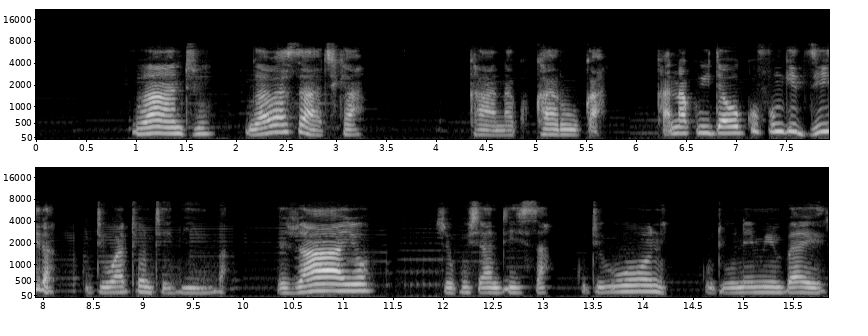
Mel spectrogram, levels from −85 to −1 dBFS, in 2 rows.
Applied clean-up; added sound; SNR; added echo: neural separator model SepFormer DNS4.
